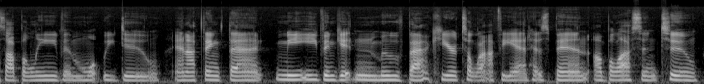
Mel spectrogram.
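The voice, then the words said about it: Saint Bernard accent, not Cajun. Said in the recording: “doesn't really have a Cajun accent. All this is a Saint Bernard accent”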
